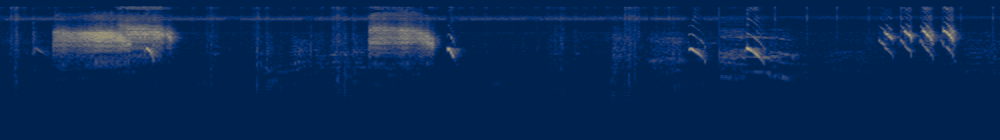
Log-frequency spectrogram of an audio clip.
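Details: Common iora singing to provoke rivals: two harsh buzzy rasps each followed by a sharp downslurred whistle, then scattered falling whistles and a quick run of five descending chirps.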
